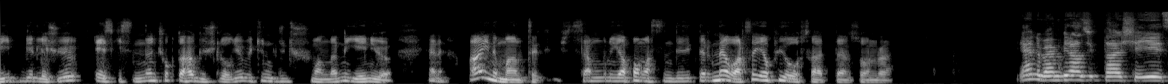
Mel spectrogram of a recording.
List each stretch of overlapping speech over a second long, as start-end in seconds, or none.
none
